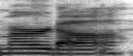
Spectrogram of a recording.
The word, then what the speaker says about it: Murdaugh: with an X and Murdaugh. Okay, so Murdaugh. Oh yeah, Alex Murdaugh. That's the way we say it. So, but in South Carolina, for some reason, the locals say Ellick and Murdoch.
